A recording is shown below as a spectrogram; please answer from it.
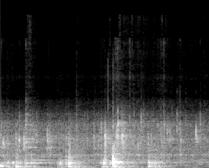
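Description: Crushed garlic frying in oil for a tempering, a soft close sizzle with light stirring and scraping bursts across two seconds, no voices.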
